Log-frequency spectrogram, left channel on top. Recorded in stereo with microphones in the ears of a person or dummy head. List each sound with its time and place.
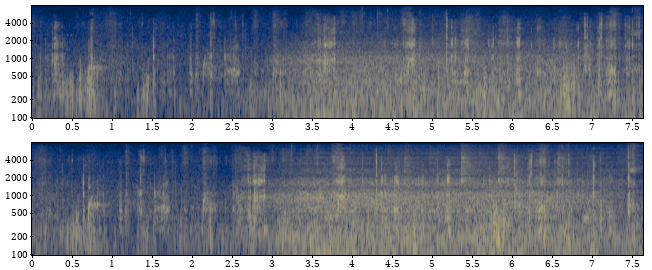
0.7 s a pop: 10° right (ahead or behind), 1.0 m
2.9 s a sliding door: 75° right (ahead or behind), 3 m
